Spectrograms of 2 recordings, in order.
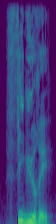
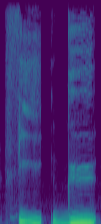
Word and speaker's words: figurer: Figurer. Okay, so here you get this G and U together without any vowel after, so you will pronounce this combination gu, sorry. Figurer.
